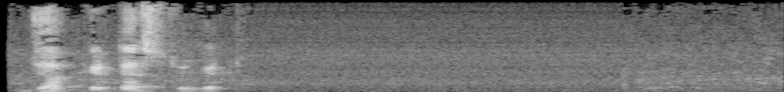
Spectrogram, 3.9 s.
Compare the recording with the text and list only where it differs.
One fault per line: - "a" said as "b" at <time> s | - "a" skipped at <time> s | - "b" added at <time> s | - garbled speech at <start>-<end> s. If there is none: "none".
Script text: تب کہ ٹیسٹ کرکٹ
- "تب" said as "جب" at 0.1 s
